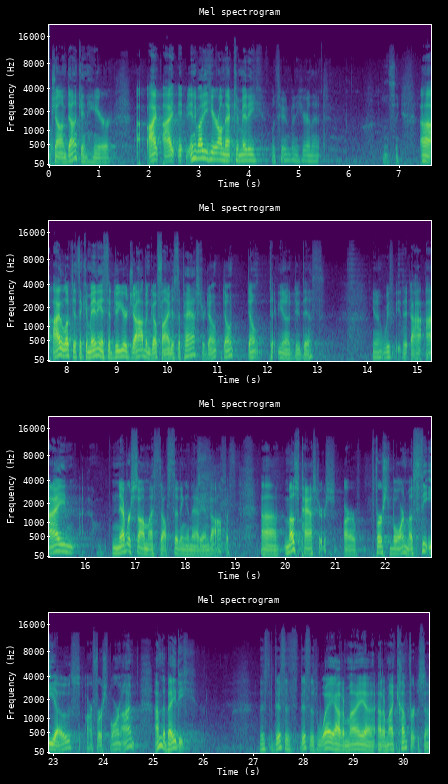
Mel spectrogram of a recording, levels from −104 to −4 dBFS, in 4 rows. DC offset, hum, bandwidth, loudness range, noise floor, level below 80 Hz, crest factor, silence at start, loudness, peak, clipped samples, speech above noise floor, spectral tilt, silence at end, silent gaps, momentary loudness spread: under 0.1%; none; 14.5 kHz; 9 LU; -62 dBFS; -58 dBFS; 24 dB; 0 s; -29 LUFS; -6 dBFS; under 0.1%; 33 dB; -6.5 dB/octave; 0 s; none; 16 LU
